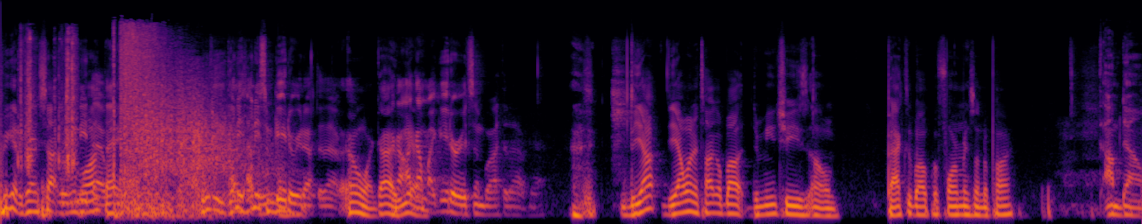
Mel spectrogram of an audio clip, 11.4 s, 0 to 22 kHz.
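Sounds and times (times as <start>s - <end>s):
speech: 0.0s - 11.4s
gunshot sound effect with tail: 1.1s - 2.5s
laughter: 2.0s - 4.7s.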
